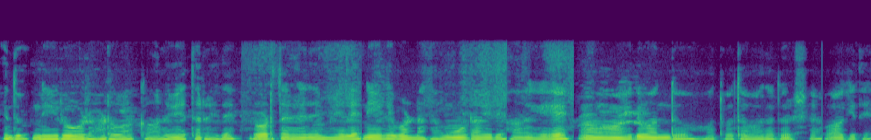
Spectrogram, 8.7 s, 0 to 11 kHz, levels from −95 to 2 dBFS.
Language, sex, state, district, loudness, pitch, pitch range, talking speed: Kannada, male, Karnataka, Dharwad, -18 LUFS, 120 Hz, 120-125 Hz, 70 wpm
